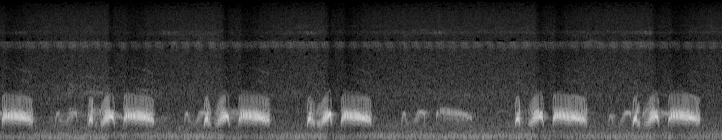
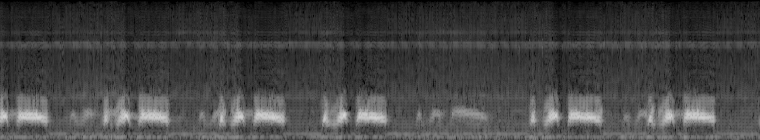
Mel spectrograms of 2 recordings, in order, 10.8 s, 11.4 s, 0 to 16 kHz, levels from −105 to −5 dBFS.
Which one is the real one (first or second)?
first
